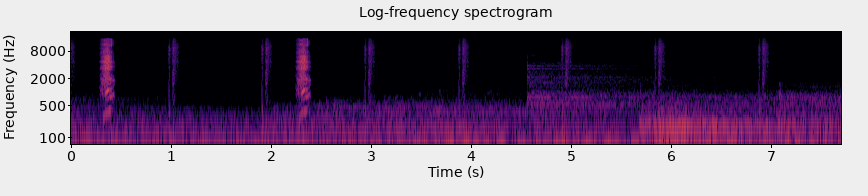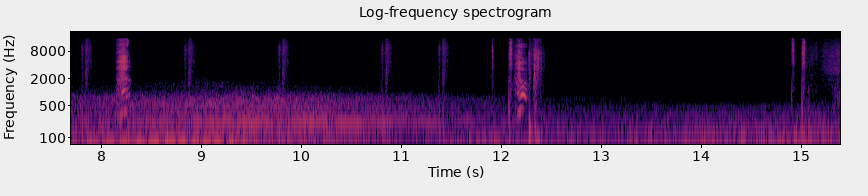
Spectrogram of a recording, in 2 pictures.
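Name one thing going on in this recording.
Hands and feet knock softly on stone during a climb.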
